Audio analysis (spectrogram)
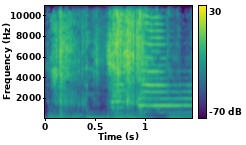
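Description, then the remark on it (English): Crisp, crackly crunching of a spicy hot cheese puff snack being chewed, several bursts of bites in quick succession, fairly loud with a low rumbling undertone and no talking. “can you close us out with one more crunch?”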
